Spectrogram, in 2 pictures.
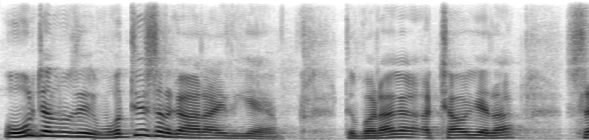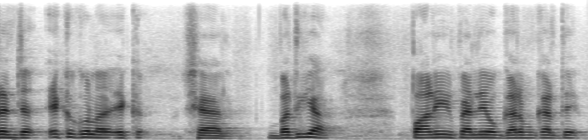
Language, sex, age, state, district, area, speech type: Dogri, male, 45-60, Jammu and Kashmir, Samba, rural, spontaneous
